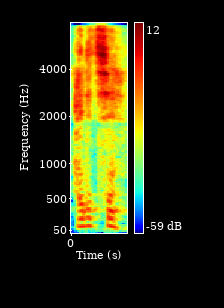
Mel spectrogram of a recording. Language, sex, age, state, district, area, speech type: Manipuri, male, 30-45, Manipur, Chandel, rural, spontaneous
